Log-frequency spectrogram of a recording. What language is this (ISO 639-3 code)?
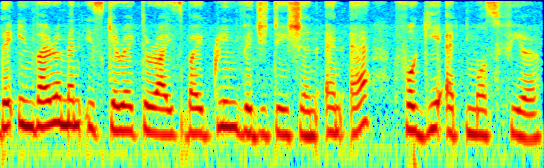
eng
